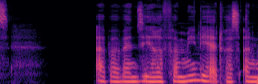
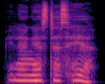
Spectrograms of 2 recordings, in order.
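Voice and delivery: drained, hollow question; 3 semitones higher than usual. A narrator's reading. Alice questioning Bella about the call, hollow voice. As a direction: ask it emptily, with little force. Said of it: "fragte sie mit hohler Stimme".

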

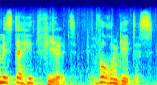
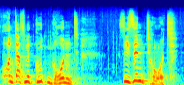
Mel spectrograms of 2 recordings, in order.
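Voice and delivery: insistent; 7 semitones higher than usual. Acted. Insisting his parents are dead.

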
